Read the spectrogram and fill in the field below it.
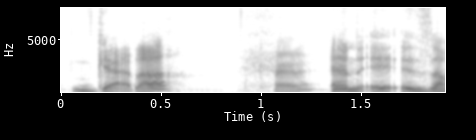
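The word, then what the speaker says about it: goetta: for me again g-o-e-t-t-a -g okay but it's pronounced Getta okay and it is a meat and grain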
